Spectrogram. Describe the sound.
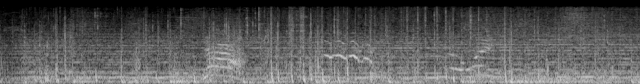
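Horse hooves clip-clop steadily while a horse neighs several times in rising, wavering whinnies over a busy background with faint voices.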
